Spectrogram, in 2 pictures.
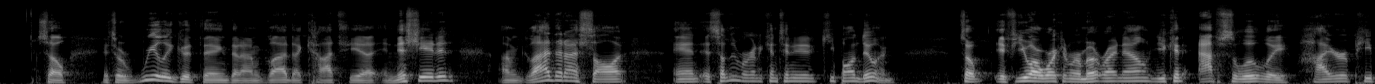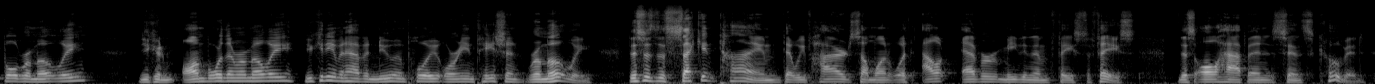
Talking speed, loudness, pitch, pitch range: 170 wpm, -30 LUFS, 130 Hz, 110-150 Hz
